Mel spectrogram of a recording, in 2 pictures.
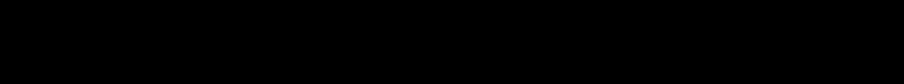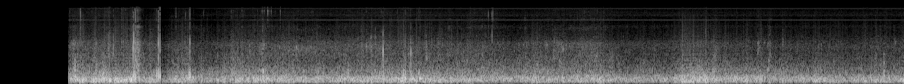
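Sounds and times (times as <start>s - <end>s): wind buffeting microphone: 9.7s - 18.0s.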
